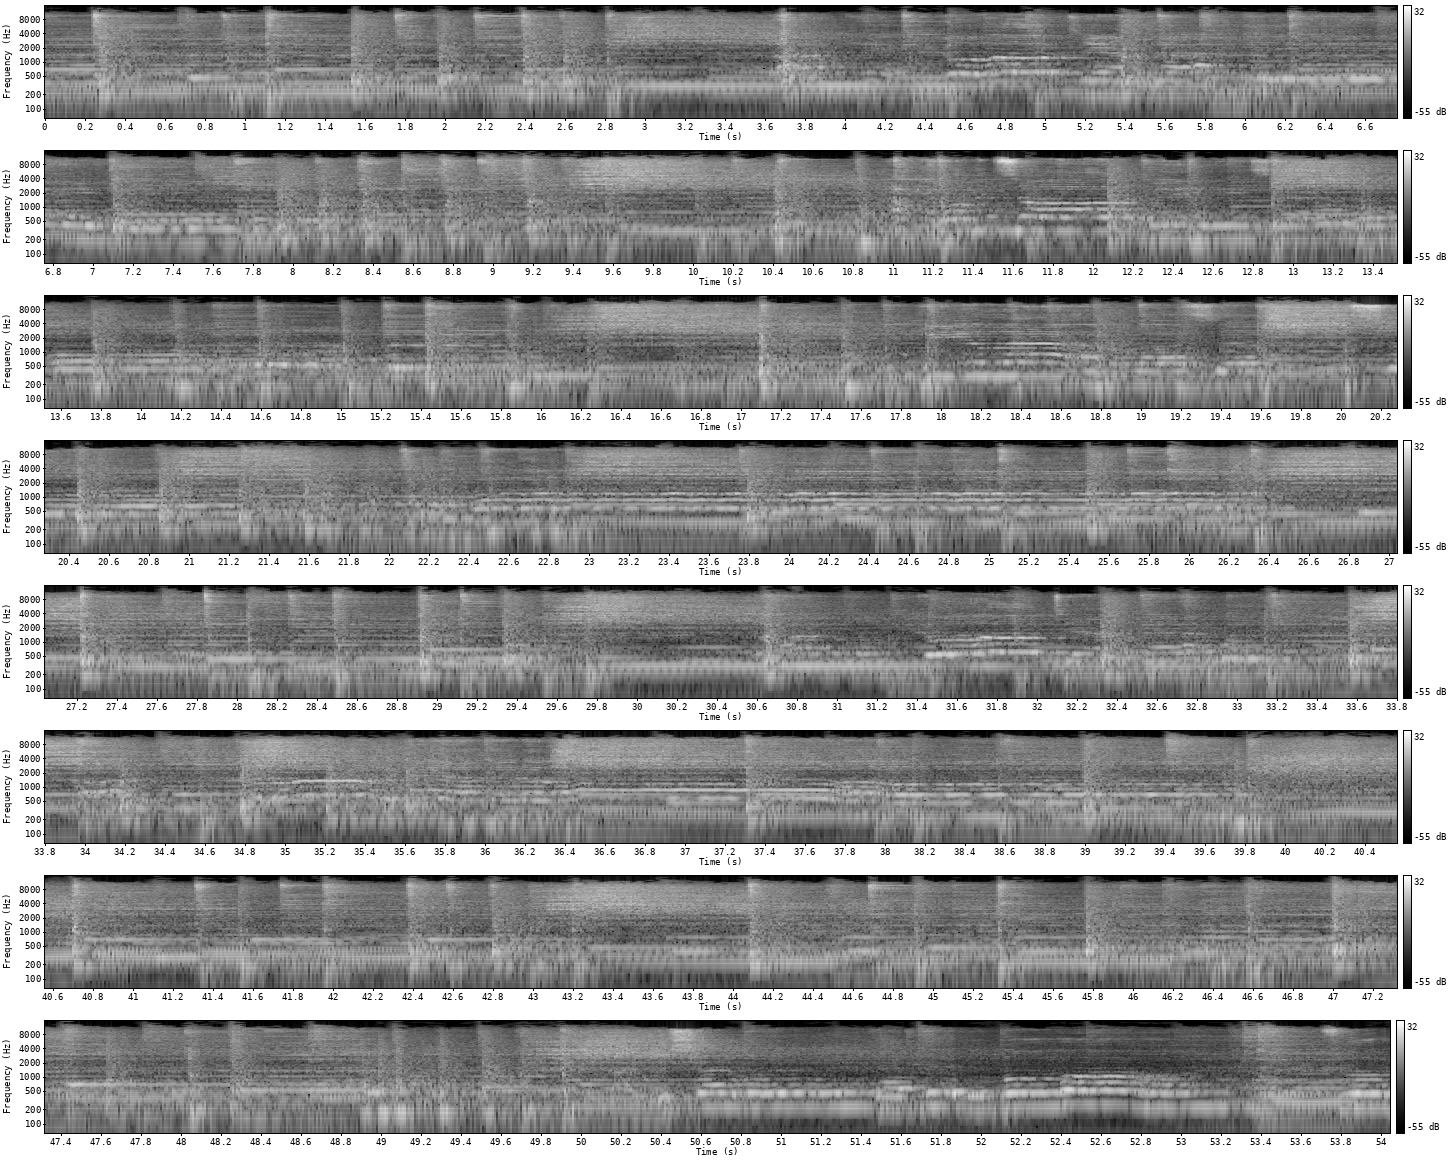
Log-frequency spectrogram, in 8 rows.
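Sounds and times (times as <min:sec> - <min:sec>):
man singing: 0:00.0 - 0:41.7, 0:47.4 - 0:54.0
drum kit with cymbals: 0:00.0 - 0:54.0.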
